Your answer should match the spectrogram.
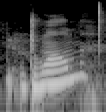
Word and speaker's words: dwalm: So now that was Dwalm. – Yeah, correct? – That's what you said it right.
